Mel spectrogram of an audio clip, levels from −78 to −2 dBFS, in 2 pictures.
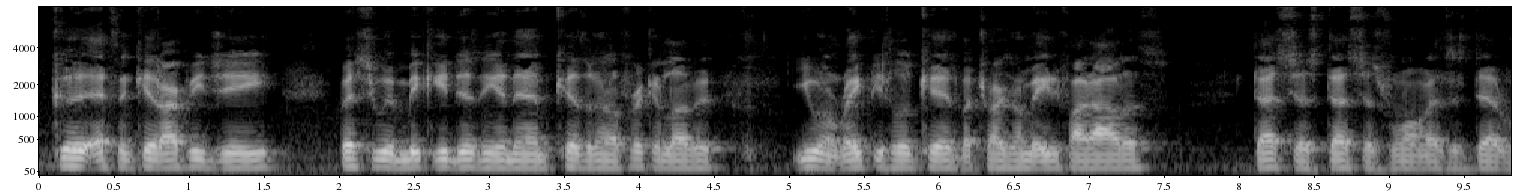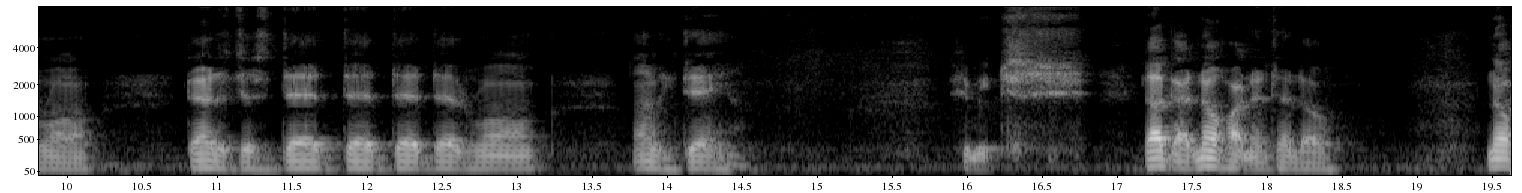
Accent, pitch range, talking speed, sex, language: American, 90-120 Hz, 170 wpm, male, English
